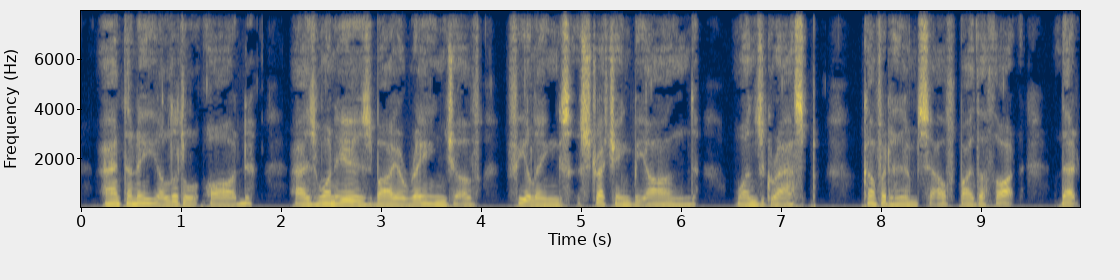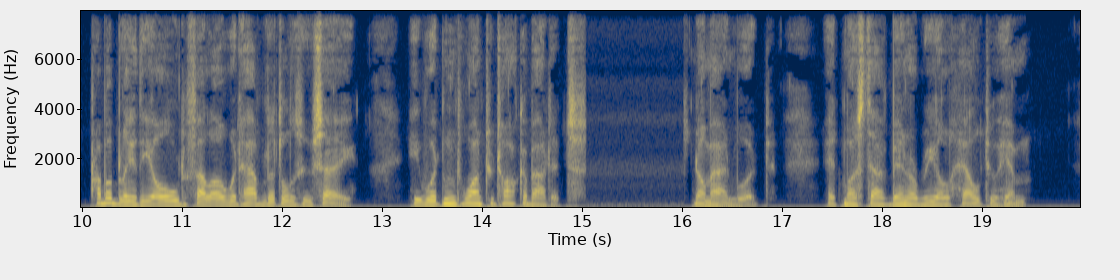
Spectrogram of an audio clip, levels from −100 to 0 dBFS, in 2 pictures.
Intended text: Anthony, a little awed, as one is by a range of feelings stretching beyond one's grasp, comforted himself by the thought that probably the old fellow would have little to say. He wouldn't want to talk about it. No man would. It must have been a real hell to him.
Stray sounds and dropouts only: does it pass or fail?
pass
